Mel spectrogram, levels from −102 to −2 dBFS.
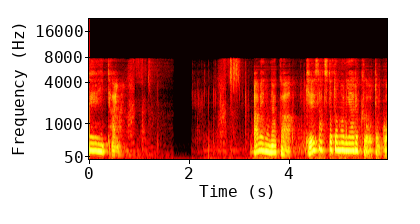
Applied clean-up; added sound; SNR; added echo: neural separator model SepFormer DNS4.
